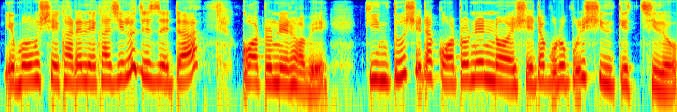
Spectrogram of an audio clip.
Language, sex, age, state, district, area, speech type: Bengali, female, 18-30, West Bengal, Jalpaiguri, rural, spontaneous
